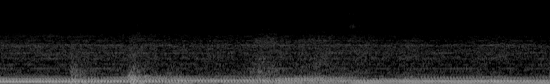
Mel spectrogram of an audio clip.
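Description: Propane tank-top heaters burning with a steady low rumble, with a few faint knocks.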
